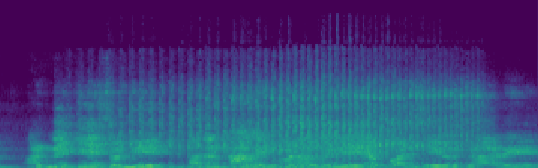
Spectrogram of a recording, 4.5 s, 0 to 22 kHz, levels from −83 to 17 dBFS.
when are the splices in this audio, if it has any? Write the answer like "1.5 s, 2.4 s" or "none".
none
